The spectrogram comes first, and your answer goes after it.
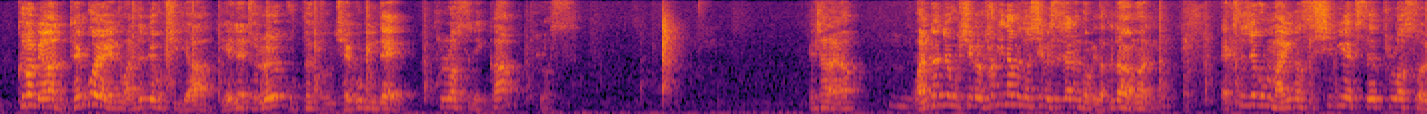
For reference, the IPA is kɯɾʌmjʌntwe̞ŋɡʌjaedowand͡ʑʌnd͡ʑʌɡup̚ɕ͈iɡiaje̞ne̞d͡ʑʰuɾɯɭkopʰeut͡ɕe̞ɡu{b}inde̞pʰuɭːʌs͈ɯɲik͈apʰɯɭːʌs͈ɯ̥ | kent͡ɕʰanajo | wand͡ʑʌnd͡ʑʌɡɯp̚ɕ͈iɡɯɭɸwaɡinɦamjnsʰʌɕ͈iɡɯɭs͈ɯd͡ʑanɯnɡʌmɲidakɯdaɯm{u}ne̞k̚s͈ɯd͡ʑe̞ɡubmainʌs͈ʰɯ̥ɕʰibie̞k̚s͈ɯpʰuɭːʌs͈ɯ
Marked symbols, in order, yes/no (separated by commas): yes, no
